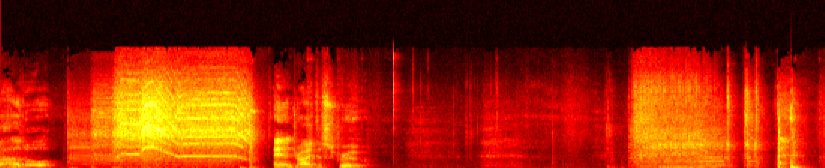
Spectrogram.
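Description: A cordless drill whirs in short bursts.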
